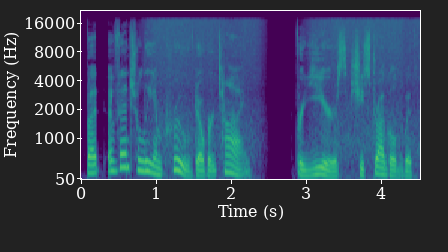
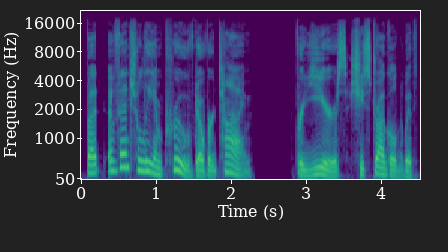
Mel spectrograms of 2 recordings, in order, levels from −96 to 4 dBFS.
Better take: second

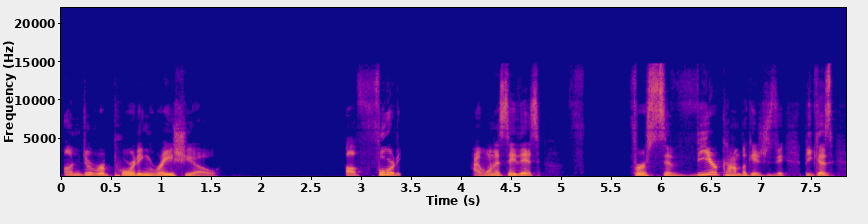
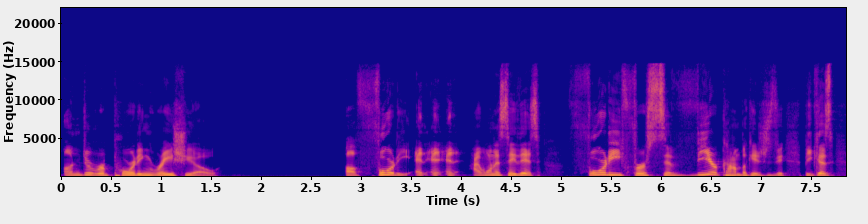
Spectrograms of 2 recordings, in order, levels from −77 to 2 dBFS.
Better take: second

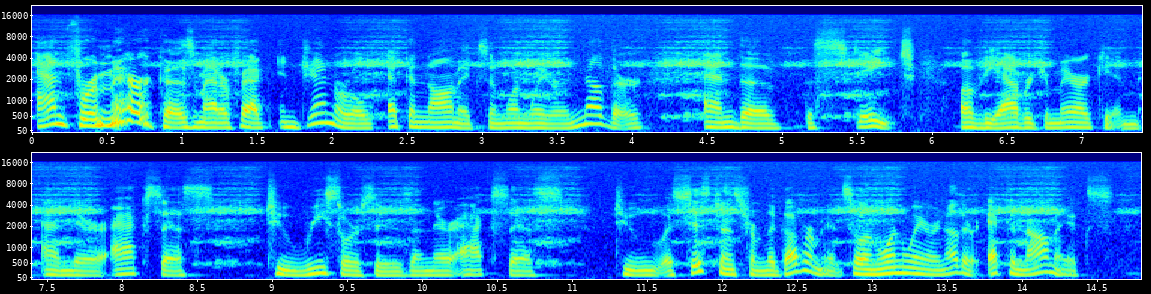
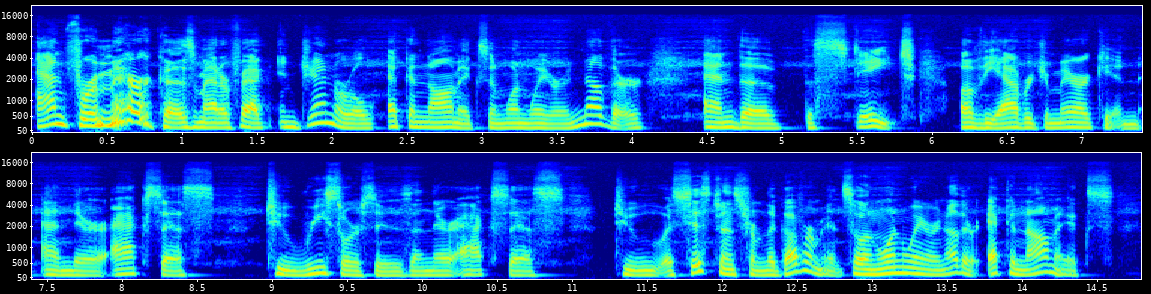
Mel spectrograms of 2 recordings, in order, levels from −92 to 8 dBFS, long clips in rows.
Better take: second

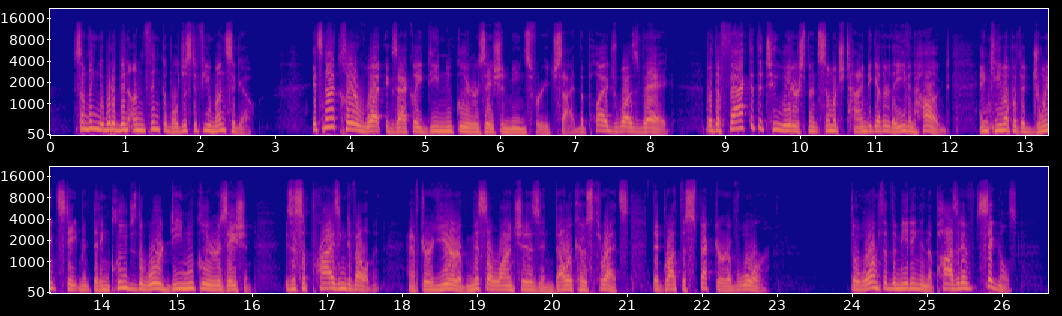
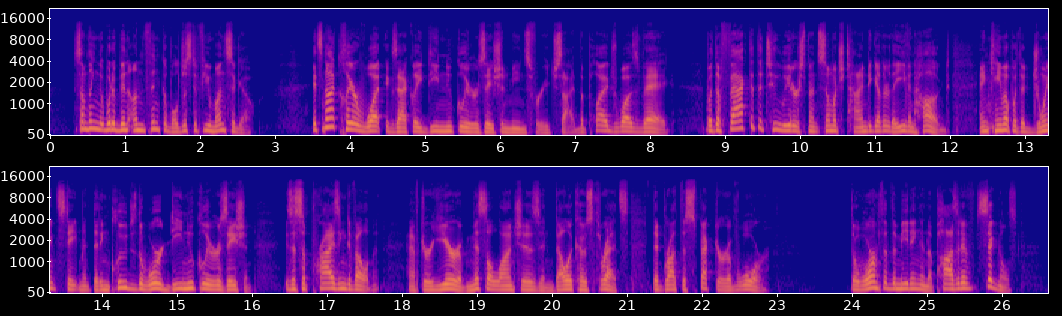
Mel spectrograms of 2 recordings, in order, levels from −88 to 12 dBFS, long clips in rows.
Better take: second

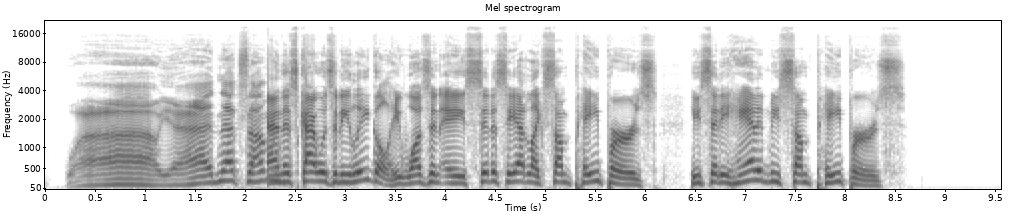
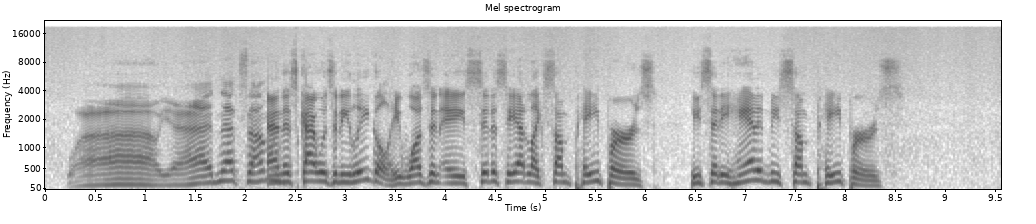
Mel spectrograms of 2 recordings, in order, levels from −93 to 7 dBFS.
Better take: first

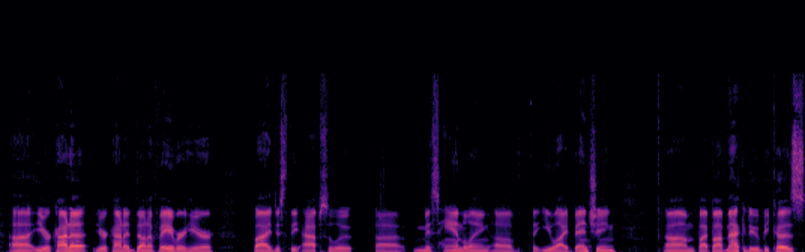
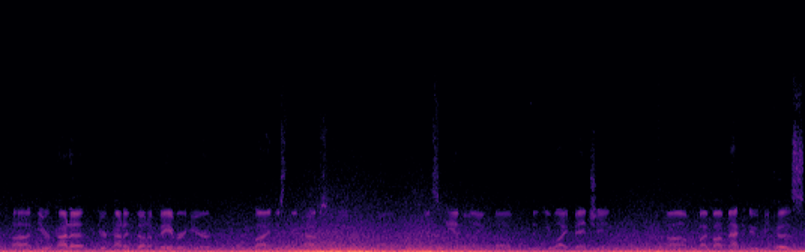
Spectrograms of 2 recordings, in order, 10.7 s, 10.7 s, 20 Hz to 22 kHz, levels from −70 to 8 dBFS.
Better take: first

